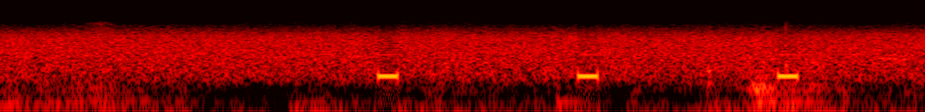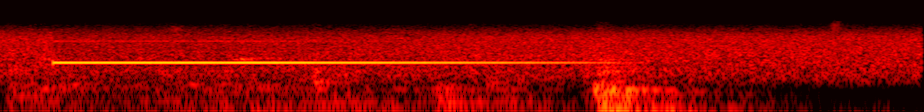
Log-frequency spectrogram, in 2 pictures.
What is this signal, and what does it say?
Radio time signal (three low pips and a long one an octave up, as on NHK), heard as pips, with radio hiss and the noise inside a lift.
